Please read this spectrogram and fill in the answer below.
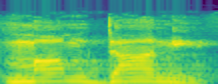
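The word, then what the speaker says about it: Mamdani: And furthermore, the name is Mom Dani. M A M D A N I. You should learn how to say it because we got to get it right.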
